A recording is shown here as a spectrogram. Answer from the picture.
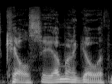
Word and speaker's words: Kelce: Pronounce it Kels. That's Swift actually how it's supposed to be. Is it really supposed to be Kels? It is. Yeah, when Mom says Kelsey, I'm going to go with Mom on that.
